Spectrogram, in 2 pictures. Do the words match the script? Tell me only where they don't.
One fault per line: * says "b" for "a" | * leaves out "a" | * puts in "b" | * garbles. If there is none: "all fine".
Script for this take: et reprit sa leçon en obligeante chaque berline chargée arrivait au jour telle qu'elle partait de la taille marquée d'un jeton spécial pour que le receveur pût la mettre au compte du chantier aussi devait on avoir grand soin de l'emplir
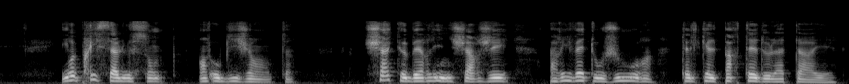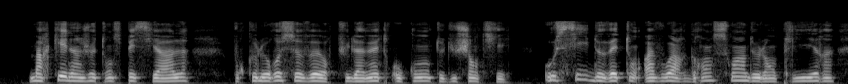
all fine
